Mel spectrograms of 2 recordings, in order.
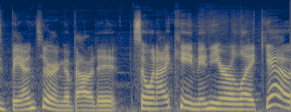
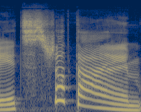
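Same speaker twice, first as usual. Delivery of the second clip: put-on Japanese anime accent. Retelling the opening line of an anime film: Japanese accent from Paprika. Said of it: "And he goes".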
